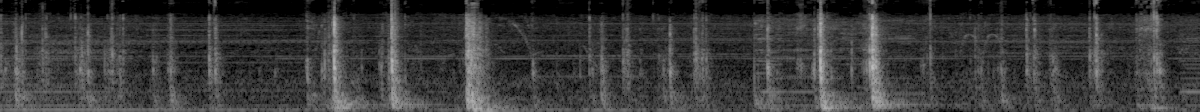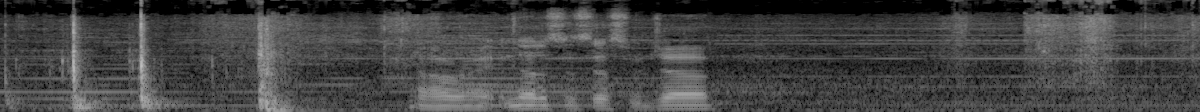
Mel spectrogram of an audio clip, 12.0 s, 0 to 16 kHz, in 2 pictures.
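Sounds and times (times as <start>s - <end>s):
car door locks clunking: 0.0s - 7.7s.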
